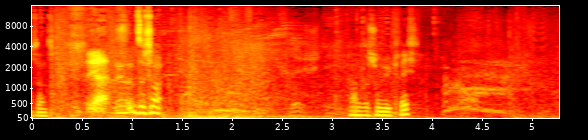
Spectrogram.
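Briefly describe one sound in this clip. Magic spells burst and crackle in a video game battle.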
